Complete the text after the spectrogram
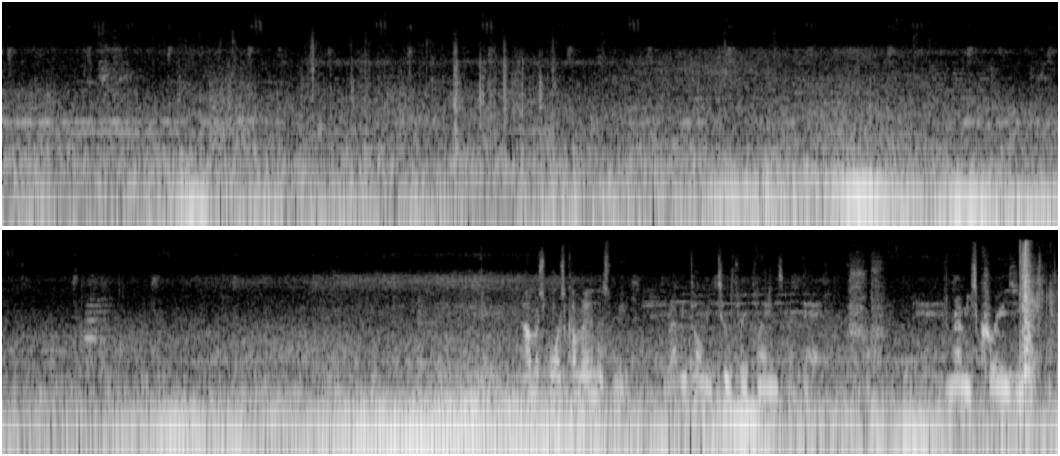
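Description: Footsteps crunch and thud on boards and gravel.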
